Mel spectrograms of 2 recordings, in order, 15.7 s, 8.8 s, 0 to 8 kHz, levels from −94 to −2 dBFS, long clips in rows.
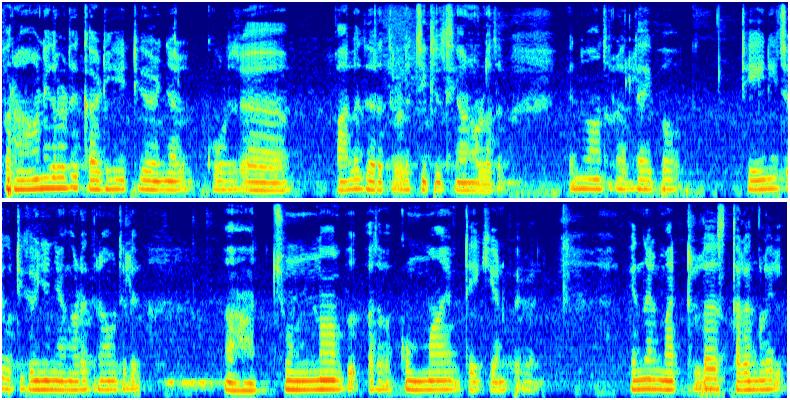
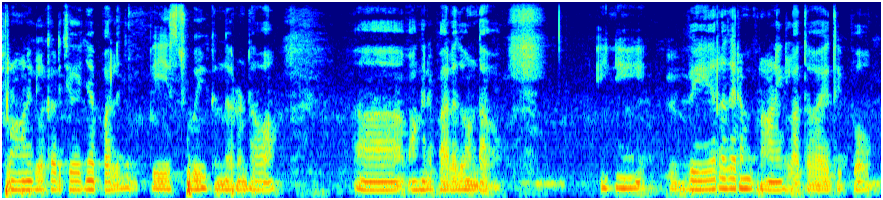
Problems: low volume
